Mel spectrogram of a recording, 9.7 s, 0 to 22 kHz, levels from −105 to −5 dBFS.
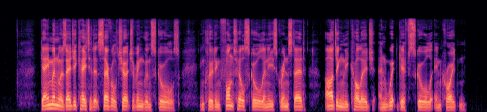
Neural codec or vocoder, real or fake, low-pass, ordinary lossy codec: none; real; 10.8 kHz; none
